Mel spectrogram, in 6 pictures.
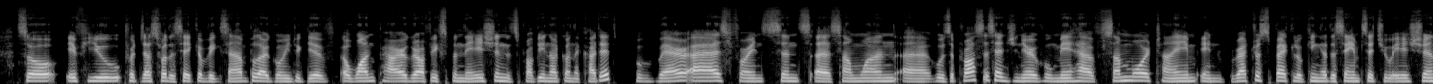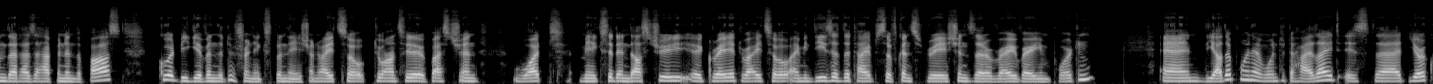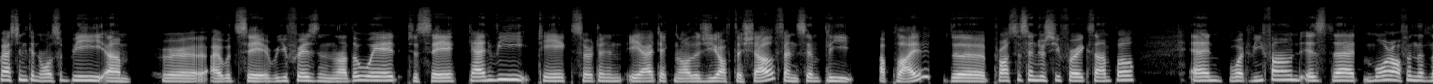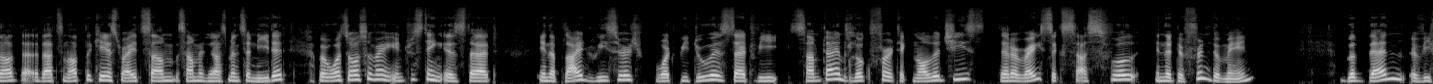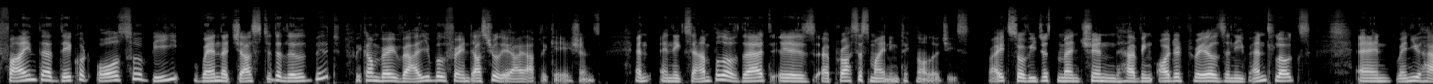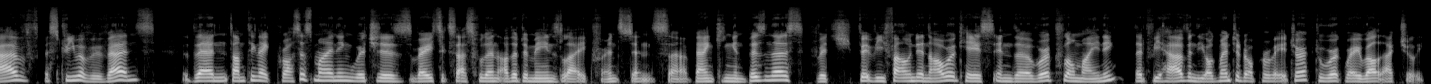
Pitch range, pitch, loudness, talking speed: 145-175 Hz, 160 Hz, -18 LUFS, 190 wpm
